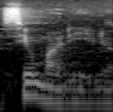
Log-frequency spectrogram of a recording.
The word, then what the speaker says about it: Silmarillion: Gente, é assim, porque hoje quando você vai ler Silmarillion, eu tô falando a pronúncia certa, Silmarillion, né?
